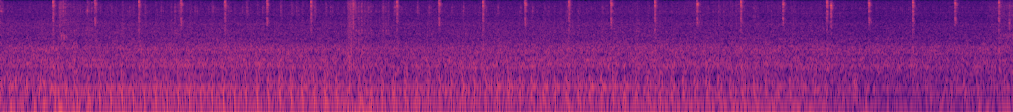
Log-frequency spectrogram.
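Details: Mazda Protege while driving: rapid regular clicking knock about four a second over road and engine noise, worsening suddenly, heard on letting off accelerator and going away when braking; cause was untightened wheel lug nuts.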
